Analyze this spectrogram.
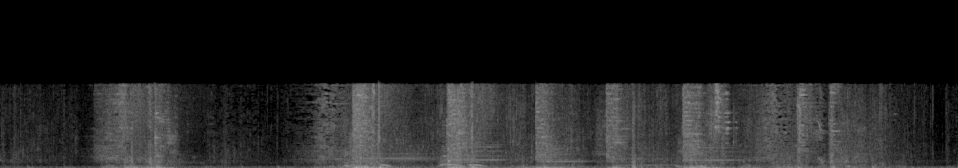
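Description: Metal weapons clash and strike with sharp impacts.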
